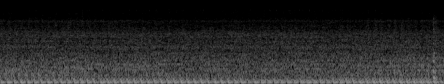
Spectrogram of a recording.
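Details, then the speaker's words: Kymco scooter after carburetor repair and successful test ride: steady even low putter at about four pulses a second, no misses or stumbles; normal idle. "the test ride was a success this scooter is running considerably better should fire right up"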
